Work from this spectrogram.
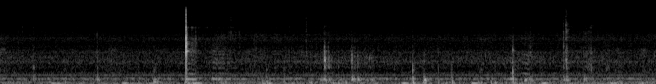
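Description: A low, continuous hum of many honey bees buzzing close by in an opened hive, with a few sharp clicks and knocks scattered through it.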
